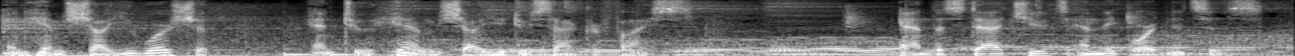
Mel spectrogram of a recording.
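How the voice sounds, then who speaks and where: God of Israel: low, slow, stern and authoritative, scripture audio drama over music. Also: male voice, animated. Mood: solemn, commanding. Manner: slow, deliberate, authoritative delivery. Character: God of Israel, solemn commanding male divine voice. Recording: music under the voice.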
